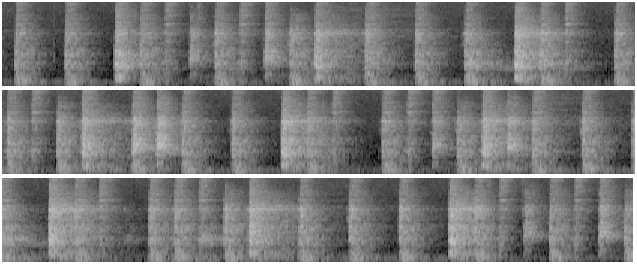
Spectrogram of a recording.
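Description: Drum machine playing a programmed electronic beat, a steady, even run of drum hits several times a second, with synthesizer sounds layered over it.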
